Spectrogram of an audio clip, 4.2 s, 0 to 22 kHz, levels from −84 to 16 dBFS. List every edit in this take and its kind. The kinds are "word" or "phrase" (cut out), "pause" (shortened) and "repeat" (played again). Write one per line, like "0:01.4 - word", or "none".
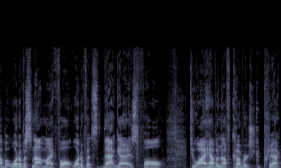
none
